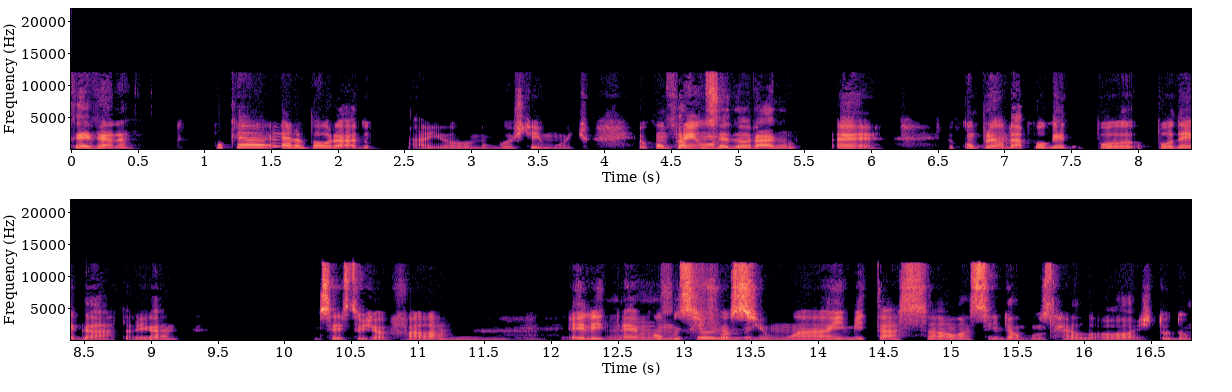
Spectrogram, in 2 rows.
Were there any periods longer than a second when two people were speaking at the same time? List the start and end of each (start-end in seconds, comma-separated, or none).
12.4-13.7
